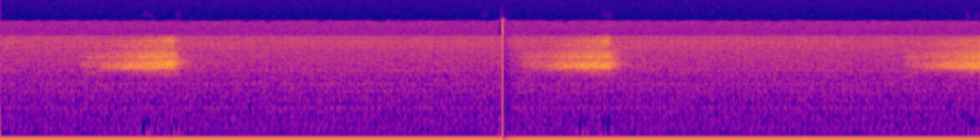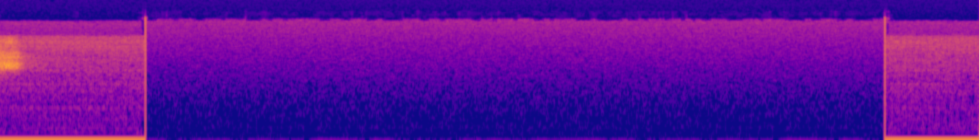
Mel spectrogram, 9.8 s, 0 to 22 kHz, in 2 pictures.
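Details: Barn owl hunting for food on a webcam, 8-7-15: three brief hoarse hisses about two seconds apart, sharp clicks, then a stretch of near silence before the hum returns.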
